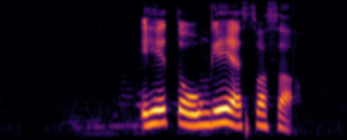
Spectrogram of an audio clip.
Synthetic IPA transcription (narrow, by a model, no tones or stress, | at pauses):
eɦet̪ouŋɡeːæsʋasa̰ː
